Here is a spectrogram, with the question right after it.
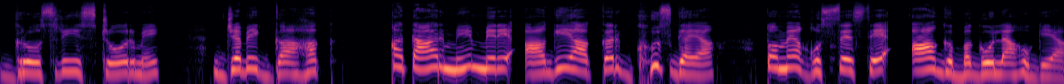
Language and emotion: Urdu, angry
